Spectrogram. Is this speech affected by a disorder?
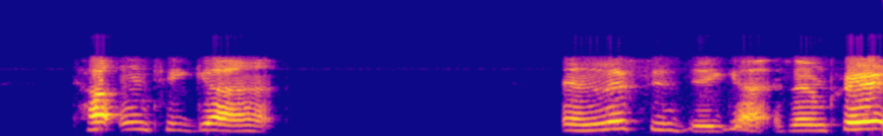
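Yes: cerebral palsy; from birth.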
